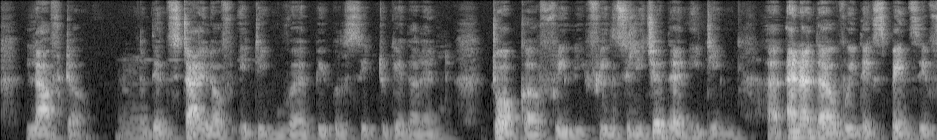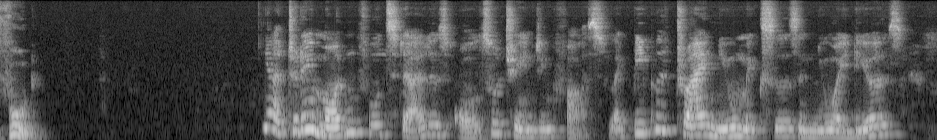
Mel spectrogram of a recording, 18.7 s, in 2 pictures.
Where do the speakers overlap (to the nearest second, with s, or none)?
none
